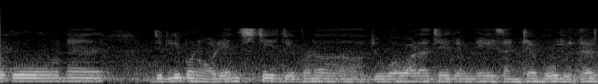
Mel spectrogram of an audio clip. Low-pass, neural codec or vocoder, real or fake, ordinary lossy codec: 5.4 kHz; codec, 16 kHz in and 24 kHz out, 2.2 kbps, FireRedTTS-2 codec; fake; MP3, 24 kbps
